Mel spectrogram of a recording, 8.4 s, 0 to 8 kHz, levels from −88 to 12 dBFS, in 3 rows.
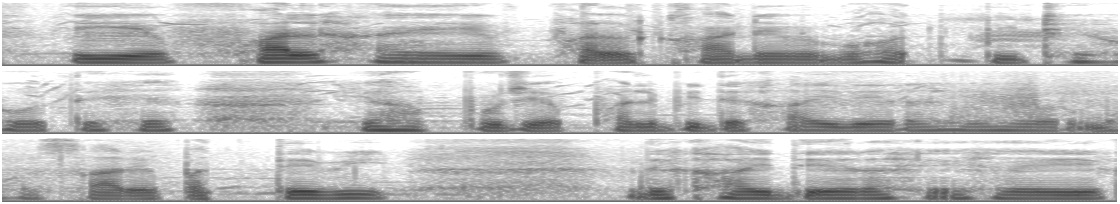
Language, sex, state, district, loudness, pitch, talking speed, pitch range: Hindi, male, Chhattisgarh, Rajnandgaon, -26 LUFS, 120 Hz, 210 wpm, 115-130 Hz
